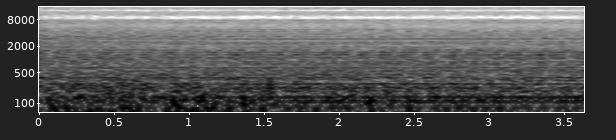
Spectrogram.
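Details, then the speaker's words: 2010 Jeep Patriot 2.0 CRD diesel, fully warm, idling after sump work for a low oil pressure fault; a steady, even diesel clatter with no misses, no leaks, bone dry, a normal warm idle. "so the engine is completely completely up to temperature no leaks there nothing up there in them funny bolts it's bone dry"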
